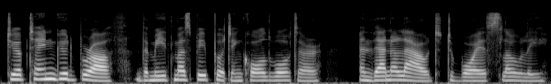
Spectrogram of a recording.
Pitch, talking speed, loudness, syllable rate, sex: 190 Hz, 195 wpm, -17 LUFS, 4.6 syllables/s, female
